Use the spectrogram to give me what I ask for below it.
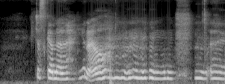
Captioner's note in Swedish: falskt skratt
